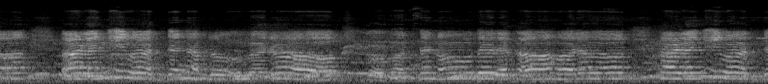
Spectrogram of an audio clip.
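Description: A woman singing a Telugu devotional song solo, in long gliding, ornamented notes.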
